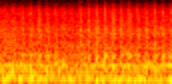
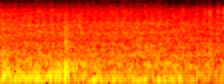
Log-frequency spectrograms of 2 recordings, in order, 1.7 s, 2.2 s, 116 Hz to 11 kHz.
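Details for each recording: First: Honda Click 125 scooter, odometer reading about 24 km (speedometer not working) but looks like 80,000–100,000; fast steady dry clatter over idle, continuous when cold, another mechanic had blamed a bearing; worn cam chain tensioner letting chain slap. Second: Honda Click 125 scooter after replacing the worn cam chain tensioner; even steady idle with soft mechanical hum, the earlier rattle from the slapping timing chain is gone; bearing was not the problem, normal idle.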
